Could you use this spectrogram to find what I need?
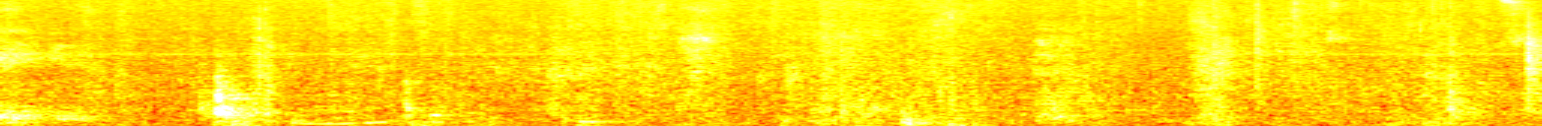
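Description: A woman speaks calmly into a microphone in an echoing room.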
